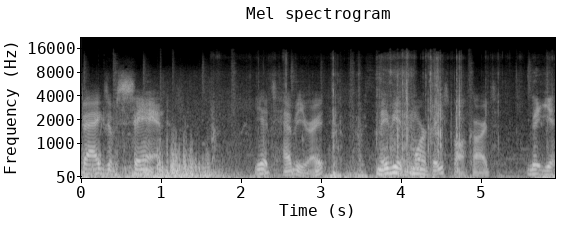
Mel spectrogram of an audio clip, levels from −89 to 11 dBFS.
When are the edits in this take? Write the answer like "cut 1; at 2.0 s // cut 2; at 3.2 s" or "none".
cut 1; at 1.7 s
